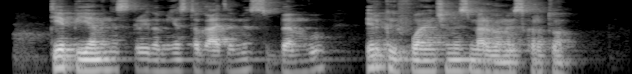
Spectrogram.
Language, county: Lithuanian, Kaunas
